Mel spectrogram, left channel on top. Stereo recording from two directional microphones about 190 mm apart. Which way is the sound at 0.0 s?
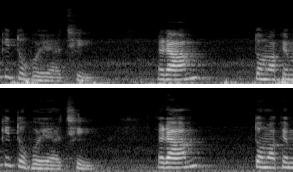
35° right (ahead or behind).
